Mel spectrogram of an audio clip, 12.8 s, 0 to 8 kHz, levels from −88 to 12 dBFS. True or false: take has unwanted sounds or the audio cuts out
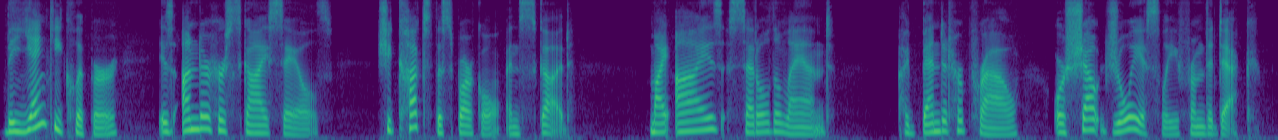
false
